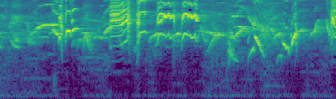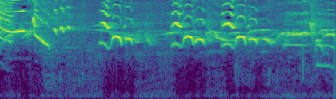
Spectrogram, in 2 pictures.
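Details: Oriental magpie-robin singing in konslet full isian fashion: rapid chattering and ringing whistles, then a run of evenly repeated bright notes, varied and nonstop, with a soft low hum in the background.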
